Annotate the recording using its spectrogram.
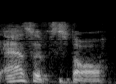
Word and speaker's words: Azovstal: Oh, I'd say Azovstal.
